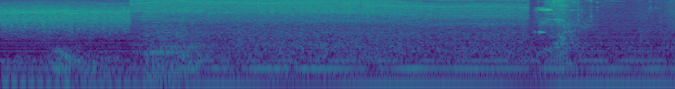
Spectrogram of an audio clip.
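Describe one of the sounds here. A small drone buzzes steadily.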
